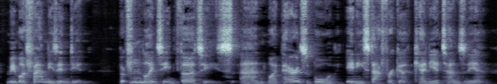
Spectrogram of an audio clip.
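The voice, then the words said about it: British accent. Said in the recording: “you can tell from my accent that that's kind of the outcome is off I go to university in the UK”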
